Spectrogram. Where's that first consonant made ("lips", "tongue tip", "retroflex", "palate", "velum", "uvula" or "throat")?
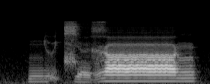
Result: palate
